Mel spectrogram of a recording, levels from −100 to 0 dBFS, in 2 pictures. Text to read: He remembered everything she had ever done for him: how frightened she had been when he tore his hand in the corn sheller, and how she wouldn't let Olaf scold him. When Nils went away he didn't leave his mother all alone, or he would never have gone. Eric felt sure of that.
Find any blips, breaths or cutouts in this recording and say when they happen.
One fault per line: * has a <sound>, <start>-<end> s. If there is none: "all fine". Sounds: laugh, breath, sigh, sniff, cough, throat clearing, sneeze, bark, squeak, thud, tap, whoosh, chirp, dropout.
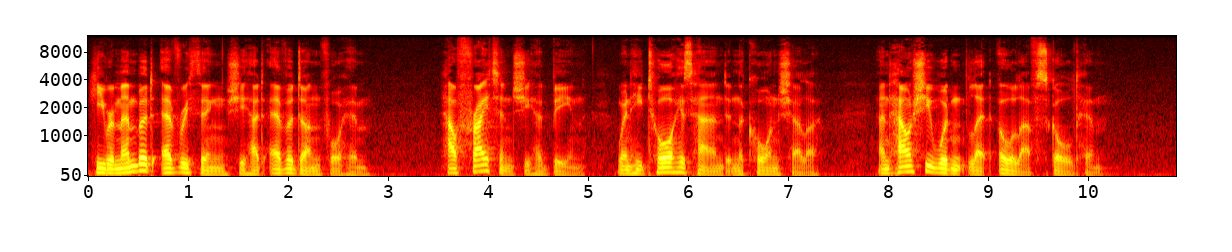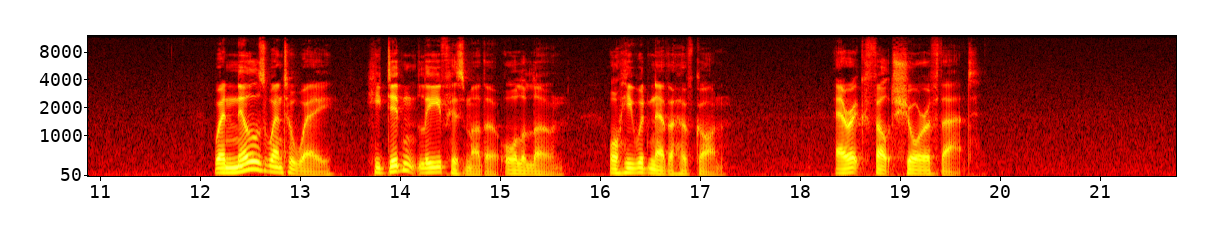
all fine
